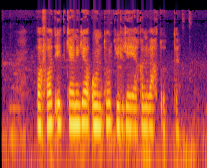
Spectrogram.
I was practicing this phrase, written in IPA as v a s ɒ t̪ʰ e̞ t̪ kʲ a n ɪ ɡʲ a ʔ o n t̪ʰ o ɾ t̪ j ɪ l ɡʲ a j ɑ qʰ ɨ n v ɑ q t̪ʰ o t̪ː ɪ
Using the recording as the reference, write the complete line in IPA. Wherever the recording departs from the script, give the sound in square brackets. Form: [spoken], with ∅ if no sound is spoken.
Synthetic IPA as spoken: v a [f] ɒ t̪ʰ e̞ t̪ kʲ a n ɪ ɡʲ a ʔ o n t̪ʰ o ɾ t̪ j ɪ l ɡʲ a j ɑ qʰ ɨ n v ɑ q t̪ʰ o t̪ː ɪ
